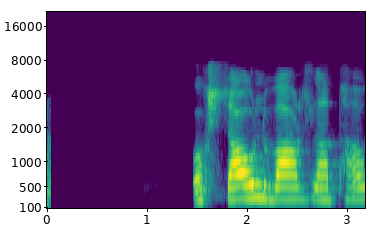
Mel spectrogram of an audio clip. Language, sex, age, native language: Icelandic, male, 8, Icelandic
